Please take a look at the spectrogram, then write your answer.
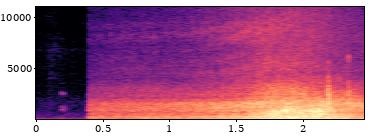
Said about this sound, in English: I got into the car again and drove on slowly.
